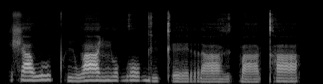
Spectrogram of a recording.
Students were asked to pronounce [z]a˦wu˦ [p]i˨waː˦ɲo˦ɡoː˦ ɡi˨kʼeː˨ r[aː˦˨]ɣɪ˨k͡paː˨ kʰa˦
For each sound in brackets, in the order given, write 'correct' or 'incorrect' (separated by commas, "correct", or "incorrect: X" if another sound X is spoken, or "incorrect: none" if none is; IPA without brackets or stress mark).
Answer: incorrect: ʃ, incorrect: pʰ, incorrect: aː˨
